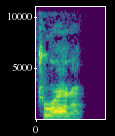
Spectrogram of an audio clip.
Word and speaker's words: Toronto: So pronounced Toronto. – Toronto? – Toronto. You don't pronounce the T. You don't pronounce the second T.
